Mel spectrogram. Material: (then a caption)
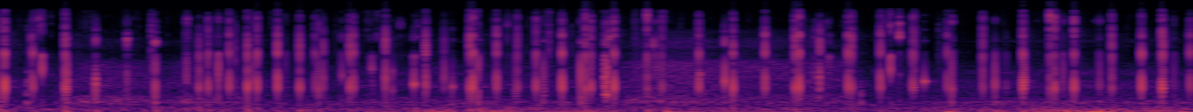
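Plastic. Fingernails tap and scratch the back of a hand-sized smartphone in a light blue plastic case, held screen side toward the mic. A rapid, steady stream of sharp, dry clicks sounds with bright crackly edges and almost no ring, over a faint scratchy hiss.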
